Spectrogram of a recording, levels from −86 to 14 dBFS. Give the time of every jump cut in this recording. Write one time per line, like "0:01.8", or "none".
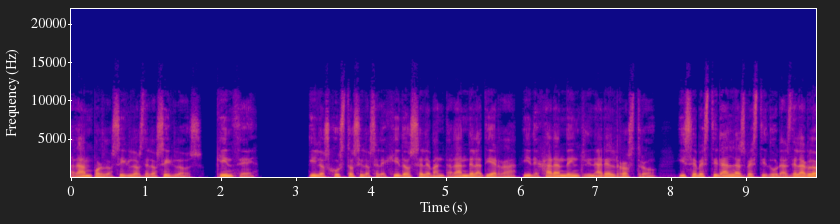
0:01.8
